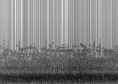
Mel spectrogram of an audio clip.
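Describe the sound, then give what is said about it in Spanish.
Steady, loud engine rumble of a sports car driving off toward the docks of Tangier. The low, even drone holds throughout without a sharp rev. “Calimán, en compañía del pequeño Solín, aborda el auto deportivo”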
